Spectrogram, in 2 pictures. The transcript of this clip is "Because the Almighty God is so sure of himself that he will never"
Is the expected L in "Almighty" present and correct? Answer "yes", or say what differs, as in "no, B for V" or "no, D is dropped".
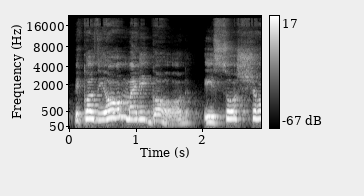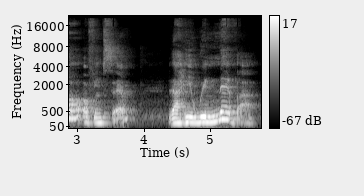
yes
